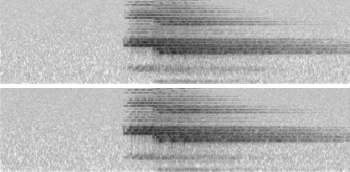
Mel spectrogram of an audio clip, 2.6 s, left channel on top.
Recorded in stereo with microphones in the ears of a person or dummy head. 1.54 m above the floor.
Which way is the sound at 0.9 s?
20° right (ahead or behind).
